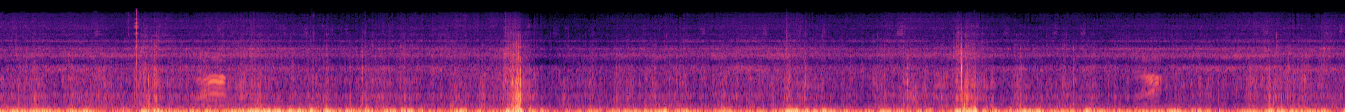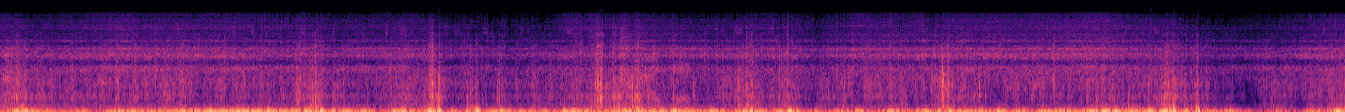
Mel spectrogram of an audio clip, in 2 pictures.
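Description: Mountain bike tyres rumble and crunch over a dirt trail.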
